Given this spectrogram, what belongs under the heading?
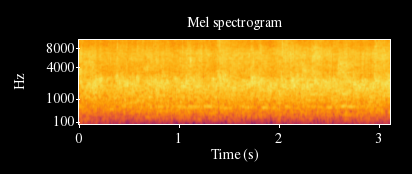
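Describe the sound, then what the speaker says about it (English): Loud, steady applause fills an awards ceremony hall for a school stagecraft prize, a dense crowd clapping continuously at close range with no break. "Round of applause, one more time"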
